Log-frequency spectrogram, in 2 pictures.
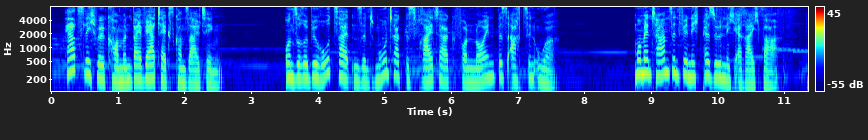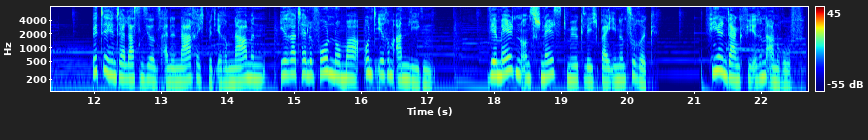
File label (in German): Anrufbeantworter sachlich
